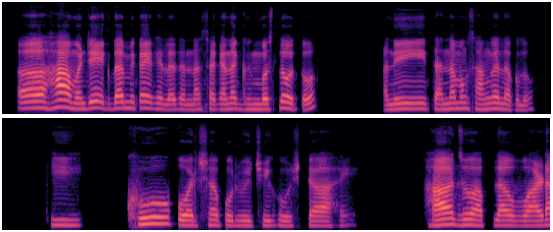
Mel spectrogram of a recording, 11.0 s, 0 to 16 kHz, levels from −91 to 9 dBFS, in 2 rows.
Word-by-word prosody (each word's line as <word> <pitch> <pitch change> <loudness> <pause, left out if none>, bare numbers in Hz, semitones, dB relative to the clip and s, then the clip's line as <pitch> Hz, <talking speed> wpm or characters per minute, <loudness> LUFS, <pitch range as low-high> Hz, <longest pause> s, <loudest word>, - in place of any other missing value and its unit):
अ, - - -4 0.3
हां, 235 +1 +9
म्हणजे 190 +3 +2
एकदा 200 0 +2
मी 205 -1 -6
काय 210 0 +2
केलं 170 -3 -4
त्यांना 165 0 -7
सगळ्यांना 170 +1 -2
घेऊन 170 -1 -8
बसलो 170 +5 -1
होतो 175 -3 -2 0.7
आणि 180 +3 -2
त्यांना 170 +1 -2
मग 190 +1 -4
सांगायला 180 +1 -3
लागलो, 155 -1 -10 0.5
की 175 -1 -10 0.5
खूप 215 0 +2
वर्षापूर्वीची 160 -1 -3
गोष्ट 160 0 -8
आहे. 155 +2 -4 0.7
हा 175 +4 +7
जो 180 -1 -2
आपला 165 -1 0
वाडा 160 +2 +1
170 Hz, 140 wpm, -26 LUFS, 165-185 Hz, 0.7 s, हां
